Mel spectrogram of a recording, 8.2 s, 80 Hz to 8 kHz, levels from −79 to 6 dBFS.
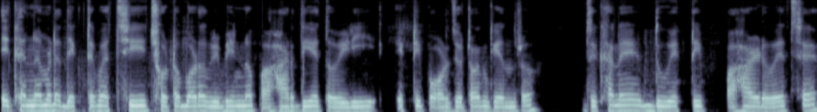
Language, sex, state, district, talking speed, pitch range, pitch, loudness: Bengali, male, West Bengal, Kolkata, 115 wpm, 120-130 Hz, 125 Hz, -15 LUFS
